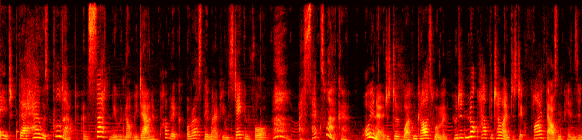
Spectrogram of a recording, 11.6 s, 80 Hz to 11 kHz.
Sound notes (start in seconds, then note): 5.4 gasps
